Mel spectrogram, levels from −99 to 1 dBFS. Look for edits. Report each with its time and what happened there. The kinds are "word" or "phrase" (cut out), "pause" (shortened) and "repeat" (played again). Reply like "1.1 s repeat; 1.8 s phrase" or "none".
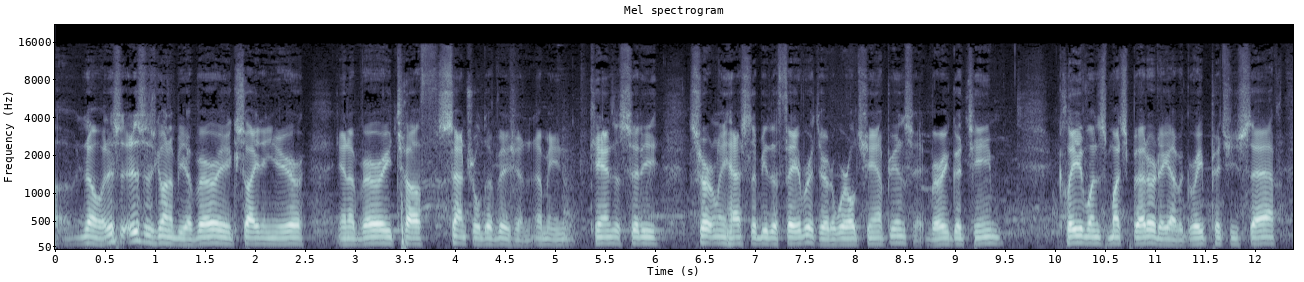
none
